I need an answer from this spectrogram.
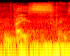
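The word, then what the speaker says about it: Weisse: Is it pronounced Weiss? – Weiss.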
